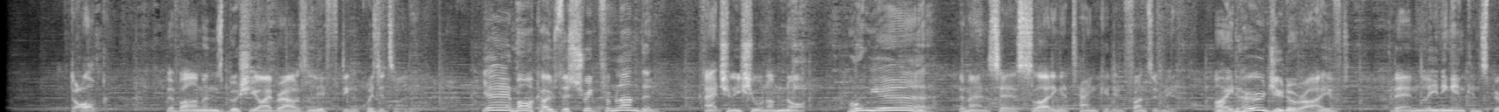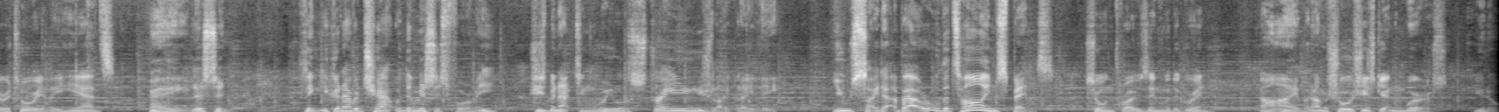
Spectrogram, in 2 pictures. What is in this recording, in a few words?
english british audiobooks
